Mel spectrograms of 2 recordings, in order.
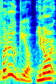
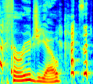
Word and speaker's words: Ferrugio: it's just to clarify it's fujio fujio not fugio I don't know if it was a hard or soft G I mean you know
